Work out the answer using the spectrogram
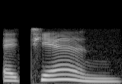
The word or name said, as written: Estienne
